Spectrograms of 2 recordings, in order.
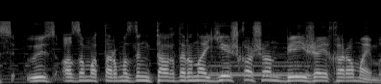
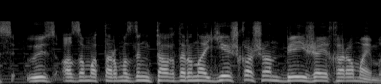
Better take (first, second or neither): second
